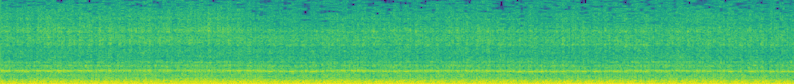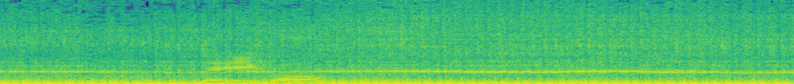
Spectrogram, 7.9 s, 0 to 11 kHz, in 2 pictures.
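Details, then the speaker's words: 2000 Honda CBR600 after the leaking carb intake boots were fixed: steady, even idle settling at about 1000 rpm with a smooth low burble and no hunting. The vacuum leak is fixed and throttle response restored; normal idle. "wow look at that perfect so you got bad throttle response check out your vacuum leaks it might be that"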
